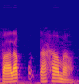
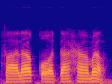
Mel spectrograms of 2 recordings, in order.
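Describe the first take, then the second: First: The q is cut off without bounce. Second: The q is released with a light bounce. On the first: The speaker calls it wrong. "bukan ... Tidak diputuskan" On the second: The speaker calls it right. "dipantulkan secara ringan"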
